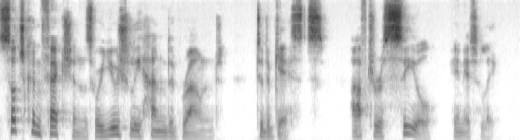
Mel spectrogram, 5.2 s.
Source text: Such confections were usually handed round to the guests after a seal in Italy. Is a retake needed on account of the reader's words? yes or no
no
